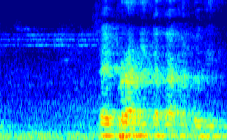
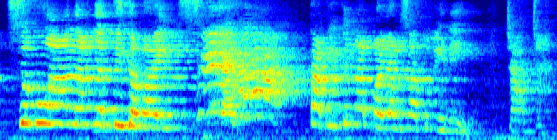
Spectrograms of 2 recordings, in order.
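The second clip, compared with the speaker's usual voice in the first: anguished prayer; 12 semitones higher, 4 dB louder than usual. Retold or imitated. Preacher voices grieving man's prayer.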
